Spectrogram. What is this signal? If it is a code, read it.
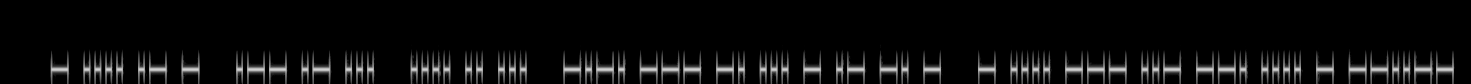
Morse code, heard as a keyed tone, about 22 wpm, 700 Hz. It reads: THAT WAS HIS CONSTANT THOUGHT,
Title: Sentences from Top 1500 Words 22wpm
